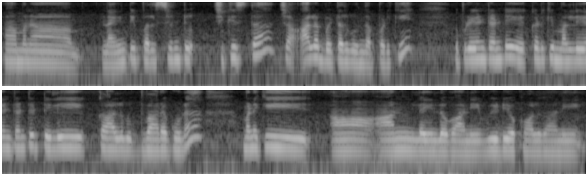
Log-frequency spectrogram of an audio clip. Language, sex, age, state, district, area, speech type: Telugu, female, 45-60, Telangana, Sangareddy, urban, spontaneous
